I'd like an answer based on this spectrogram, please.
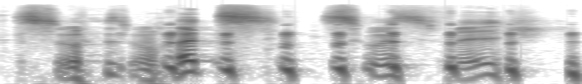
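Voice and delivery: cracking up while talking, high and slow; real laughter. Real, not acted. Host cracks up at co-host's candy mix-up, laughing. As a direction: squeeze the words out through laughter.

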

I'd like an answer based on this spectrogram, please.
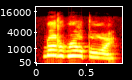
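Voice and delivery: Pinocchio voice. Retold or imitated. Pinocchio quote joke.

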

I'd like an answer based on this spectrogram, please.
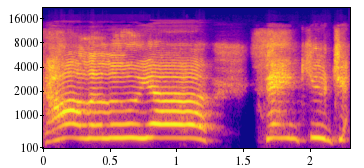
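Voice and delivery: high, loud cry of praise; joyful shout. Retold or imitated. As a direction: shout hallelujah at the top of your lungs. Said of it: "at the top of my lungs".

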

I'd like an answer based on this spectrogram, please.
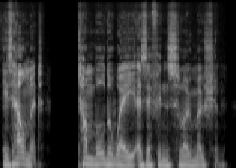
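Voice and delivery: usual speaking voice

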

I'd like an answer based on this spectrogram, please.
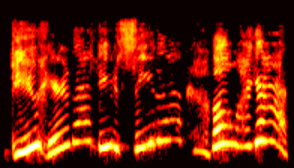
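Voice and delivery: high-pitched, gushing geek-out; nerdy excitement. Retold or imitated. Voice coach geeking out at a student, excited. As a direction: re-enact yourself nerding out, voice shooting way up. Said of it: "I get real passionate and nerdy and excited".

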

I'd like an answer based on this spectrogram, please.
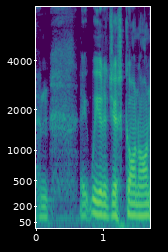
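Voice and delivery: normal talking voice

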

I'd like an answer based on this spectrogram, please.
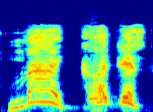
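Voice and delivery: high, slow, marvelling cry; awed exclamation. Real, not acted. Friend marvelling over the huge engagement ring, high and slow. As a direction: gasp out your awe at the diamond.

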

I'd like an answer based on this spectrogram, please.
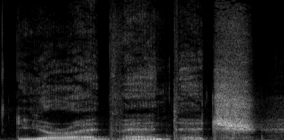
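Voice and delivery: "advantage" said low and slow; deliberate odd pronunciation. Real, not acted. Host reading his misspelt point title, deliberately odd pronunciation. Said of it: "I'm saying advantage like that".

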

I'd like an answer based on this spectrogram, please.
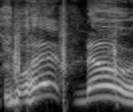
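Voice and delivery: high-pitched baffled denial; acted disbelief. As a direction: re-enact being taken aback. Reacts to brother's drunken suspicion.

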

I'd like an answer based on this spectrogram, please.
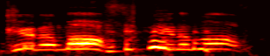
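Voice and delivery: high, loud hammed-up get-em-off cry; mock frantic cue. Guest mock-signals producers to cut, high hammed-up cry. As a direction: playfully urge the producers to cut.

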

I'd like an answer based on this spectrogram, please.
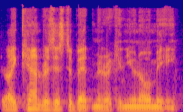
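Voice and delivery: Irish accent, hammed up. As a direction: play the Irish gambler who can't resist a bet. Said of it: "where did that accent come from?".

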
